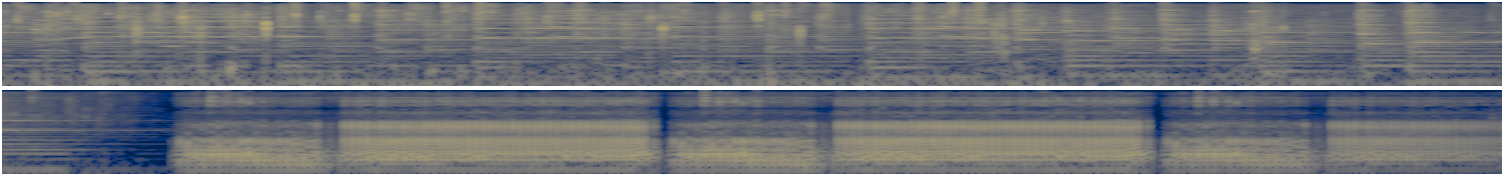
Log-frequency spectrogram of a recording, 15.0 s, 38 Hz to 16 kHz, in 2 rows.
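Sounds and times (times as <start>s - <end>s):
cat purring: 0.0s - 15.0s.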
